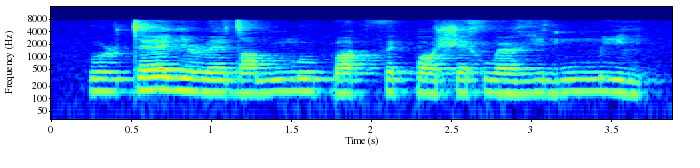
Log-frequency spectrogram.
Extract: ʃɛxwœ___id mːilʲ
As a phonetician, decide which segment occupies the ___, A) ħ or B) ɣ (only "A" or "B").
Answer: B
